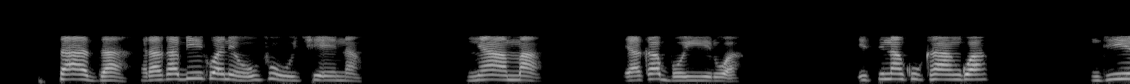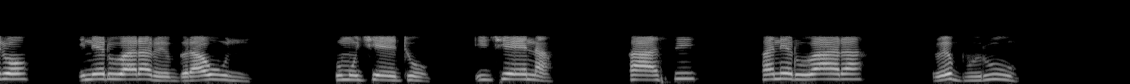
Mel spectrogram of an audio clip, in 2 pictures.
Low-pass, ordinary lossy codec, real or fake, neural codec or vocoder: 3.6 kHz; Opus, 64 kbps; real; none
